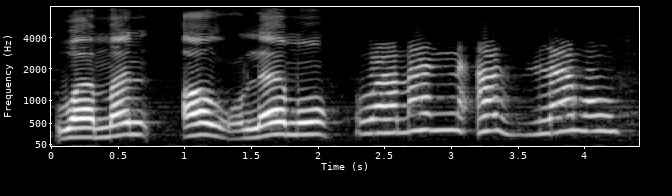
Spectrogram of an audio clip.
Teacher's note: ابھی آپ نے اظلمو کو میم کے اوپر جو پیش ہے اسے آپ نے کھینچ کر پڑھا، تو اسے بغیر کھینچے پڑھیں گے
